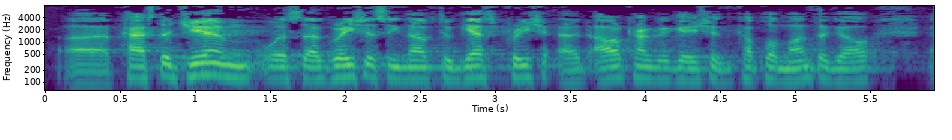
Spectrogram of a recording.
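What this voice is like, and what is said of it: Slight Chinese accent. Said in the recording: “my little slight Chinese accent”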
